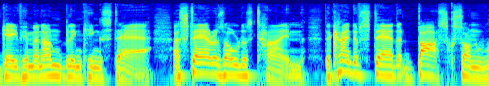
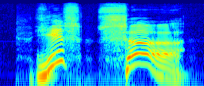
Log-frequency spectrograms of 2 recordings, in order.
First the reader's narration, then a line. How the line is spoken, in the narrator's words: snapped Spelter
